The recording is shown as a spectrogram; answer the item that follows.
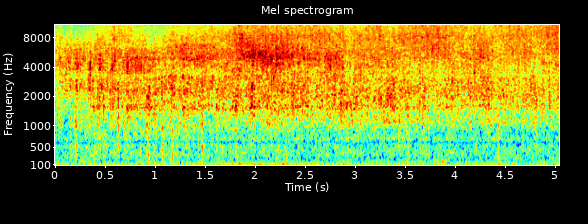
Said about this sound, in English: we're going to give our bacon a little bit of a stir.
